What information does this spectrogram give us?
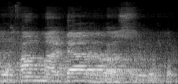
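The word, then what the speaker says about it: محمدًا رسول الله: Asyhadu anna Muhammadar Rasulullah. Bacanya dar, bukan dul.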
